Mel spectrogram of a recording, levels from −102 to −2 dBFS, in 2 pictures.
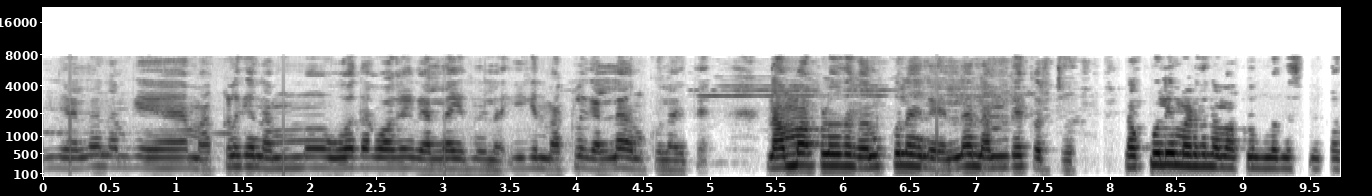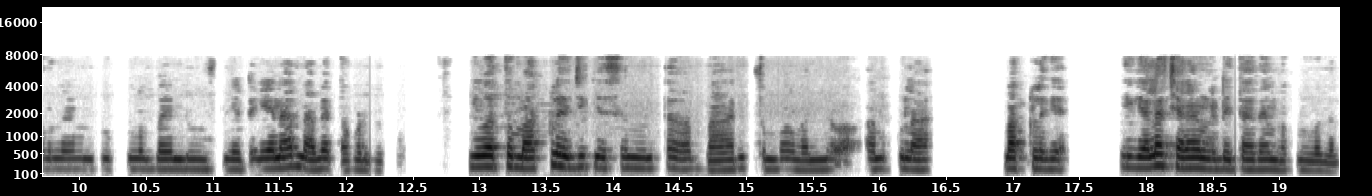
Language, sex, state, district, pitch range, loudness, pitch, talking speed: Kannada, female, Karnataka, Mysore, 185-215 Hz, -20 LUFS, 200 Hz, 140 wpm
